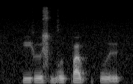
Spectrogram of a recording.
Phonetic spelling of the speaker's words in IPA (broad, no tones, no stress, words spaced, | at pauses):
jʉzɡʷipa kʷʰɪ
